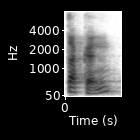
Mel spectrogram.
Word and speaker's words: takken: Here we have, again, takken, where it is not at the end of a syllable, and therefore it is short, takken, which is branches, or taken,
